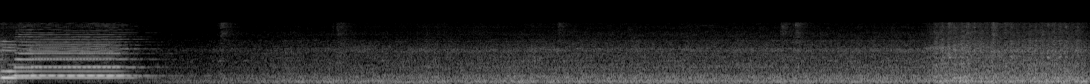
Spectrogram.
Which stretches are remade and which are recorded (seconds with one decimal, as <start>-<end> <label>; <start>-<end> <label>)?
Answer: 0.0-3.4 recorded; 3.4-5.6 remade; 5.6-10.9 recorded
